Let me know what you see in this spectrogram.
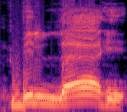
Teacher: لام اس میں جلالہ کا ماقبل کسرہ کے ساتھ ہے تو لام پتلی پڑی جائے گی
